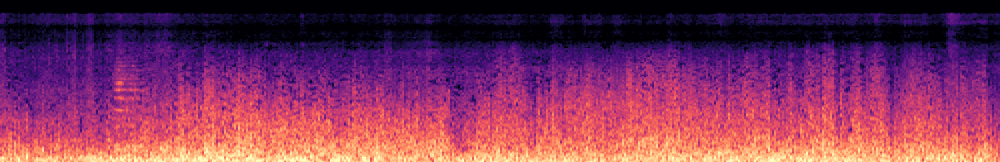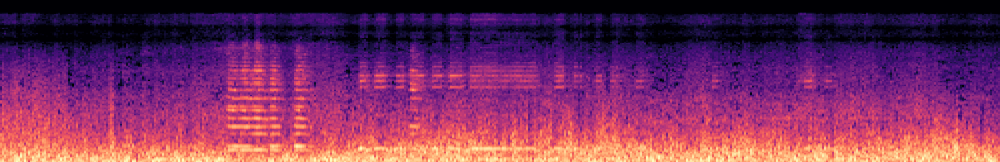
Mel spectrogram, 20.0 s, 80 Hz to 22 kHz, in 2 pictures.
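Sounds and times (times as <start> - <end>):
traffic rumble: 0.0 - 20.0
wind noise on microphone: 0.0 - 20.0
vehicle horn: 1.0 - 1.7, 12.2 - 17.3, 18.0 - 18.4.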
